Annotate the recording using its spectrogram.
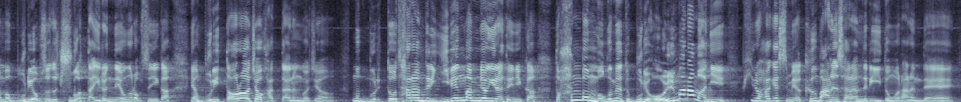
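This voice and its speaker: Lively, high-voiced man preaching. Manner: animated, acts out quoted voices, jokes with the congregation. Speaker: pastor. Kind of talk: sermon. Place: church sanctuary.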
